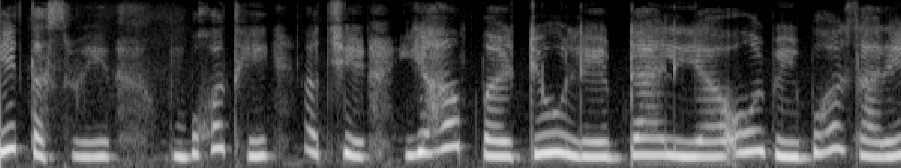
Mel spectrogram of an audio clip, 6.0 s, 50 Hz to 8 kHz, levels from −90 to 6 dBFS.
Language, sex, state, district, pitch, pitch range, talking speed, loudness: Hindi, female, Maharashtra, Washim, 285 Hz, 265-330 Hz, 150 wpm, -16 LUFS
